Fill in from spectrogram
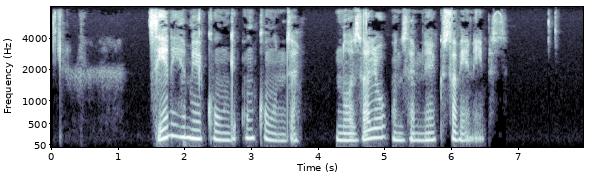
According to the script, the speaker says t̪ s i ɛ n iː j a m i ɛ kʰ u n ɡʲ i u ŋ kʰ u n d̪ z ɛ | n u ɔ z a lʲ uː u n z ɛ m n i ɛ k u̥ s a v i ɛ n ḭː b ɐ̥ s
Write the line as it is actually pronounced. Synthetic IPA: t̪ s i ɛ n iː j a m i ɛ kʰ u ŋ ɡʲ i u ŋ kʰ u n d̪ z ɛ | n u ɔ z a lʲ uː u n z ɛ m n i ɛ k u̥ s a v i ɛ n ḭː b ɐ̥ s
